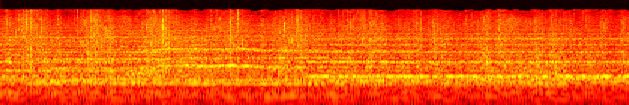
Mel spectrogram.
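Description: Live electronic band music played loud over a concert PA and recorded from the crowd, with long held notes.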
